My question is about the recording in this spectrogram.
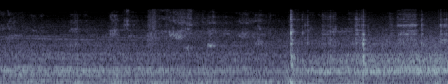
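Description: Basketball being dribbled on a hardwood arena court, with short clicks and squeaks over steady arena crowd noise. A sharp bang comes about a second and a half in, and the crowd swells right at the end as the player goes up at the rim.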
